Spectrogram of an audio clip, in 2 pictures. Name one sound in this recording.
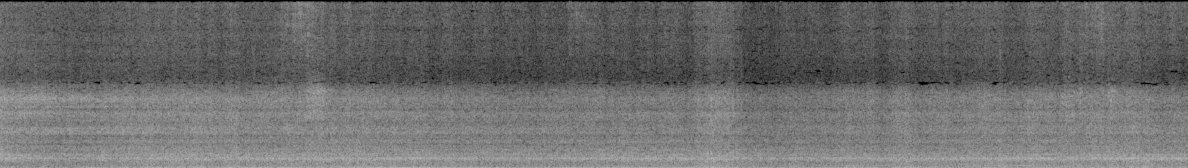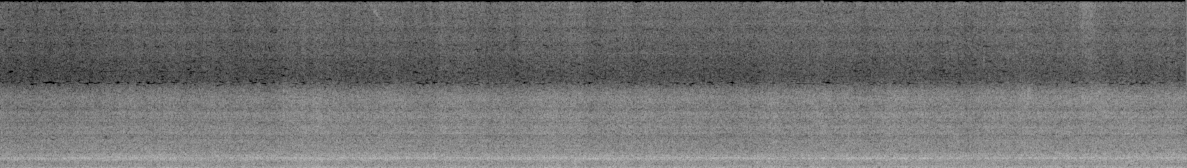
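Tyres roll on the road surface with a steady rush.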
